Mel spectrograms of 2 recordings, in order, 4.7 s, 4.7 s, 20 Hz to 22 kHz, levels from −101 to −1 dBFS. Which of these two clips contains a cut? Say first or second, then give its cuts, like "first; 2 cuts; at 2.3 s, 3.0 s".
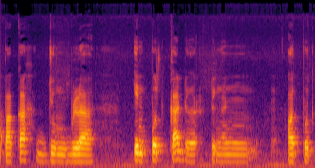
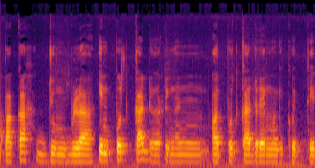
second; 2 cuts; at 1.4 s, 2.6 s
